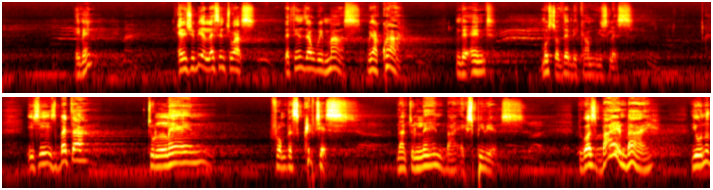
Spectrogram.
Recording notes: Preached at the Qodesh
